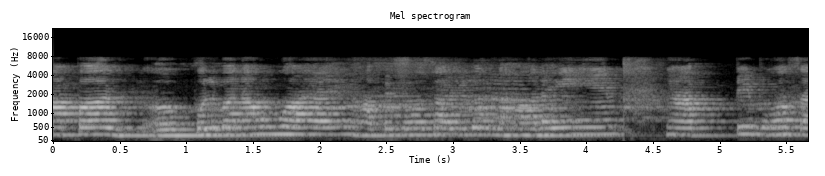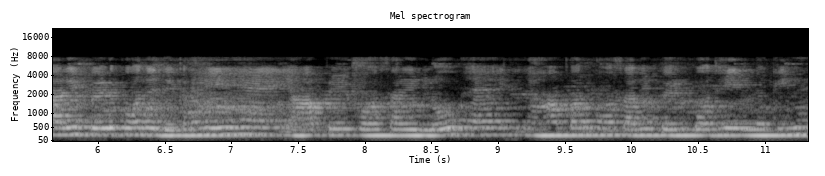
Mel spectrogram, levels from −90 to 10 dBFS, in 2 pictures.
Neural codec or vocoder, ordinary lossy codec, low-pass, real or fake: none; none; none; real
